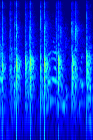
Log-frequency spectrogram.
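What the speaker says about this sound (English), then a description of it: "Let's clap it up, man." Several people clap in a radio studio, a quick burst of sharp, close handclaps in uneven rhythm lasting about two seconds, with voices talking over it.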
